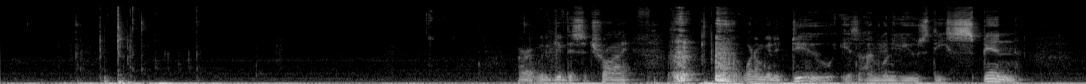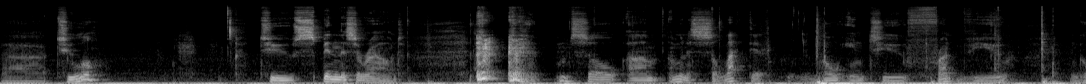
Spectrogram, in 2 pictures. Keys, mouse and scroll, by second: 1.2 ctrl+s, 7.0 KP_7, 18.0-19.0 drag, 19.0 KP_1, 20.2 middle click, 20.6 middle click, 21.3 Tab.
